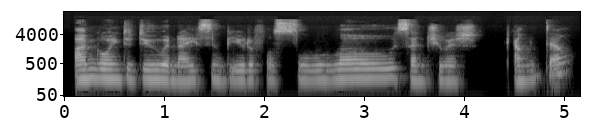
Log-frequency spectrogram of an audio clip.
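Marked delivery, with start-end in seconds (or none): none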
